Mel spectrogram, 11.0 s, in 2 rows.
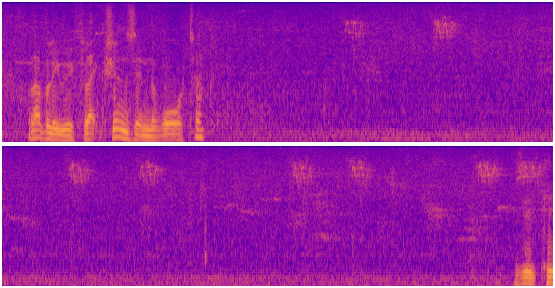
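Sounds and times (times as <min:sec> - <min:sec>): small bird chirping: 0:02.6 - 0:04.6, 0:05.4 - 0:11.0.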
